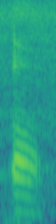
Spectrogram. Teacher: आ को आ बोल के देखिए, आ। जीवा का कोई काम नहीं है इसमें, इसे गले से बोला जा रहा है · जब आप आ बोलते हैं तो आपकी जीवा किसी भी मुख के भाग को स्पर्श नहीं करती है। आप धीरे से आ बोलिए और अपने गले पर हाथ रखिए, कंठ पर, तो आपको समझ आएगा कि इस वर्ण को हम गले से बोल रहे हैं।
